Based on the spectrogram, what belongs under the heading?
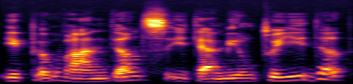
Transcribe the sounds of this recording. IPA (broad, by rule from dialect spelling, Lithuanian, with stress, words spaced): ˈiːpʲɪlˠ ˈʋɐnʲdʲɛns ɪ ˈtʲɛn ˈmʲiːlˠtʊ ˈiːdʲɛt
